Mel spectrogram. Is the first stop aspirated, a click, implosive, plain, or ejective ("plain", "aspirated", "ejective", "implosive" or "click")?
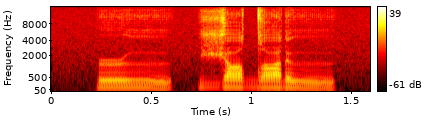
plain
